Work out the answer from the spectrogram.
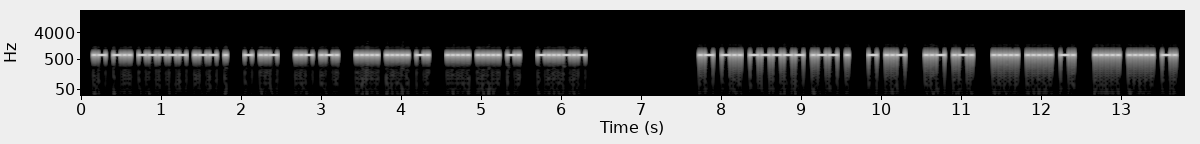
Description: Morse code, heard as a keyed tone, about 33 wpm, 700 Hz. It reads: AD0WE TU UR 55N 55N <BK> AD0WE TU UR 55N 55N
